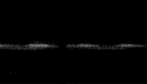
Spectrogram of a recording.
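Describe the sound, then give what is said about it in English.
Crickets chirping in a steady, high-pitched trill with a brief dip midway, moderately quiet and alone, with no voices or other sounds. “Crickets.”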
